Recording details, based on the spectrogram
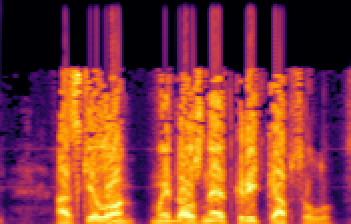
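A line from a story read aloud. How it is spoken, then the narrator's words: Plain. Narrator (Russian): сказал он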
